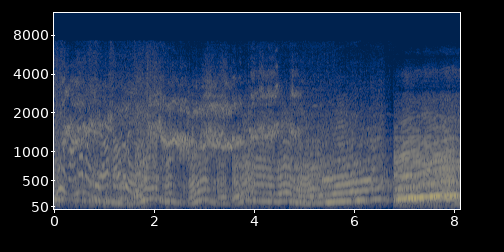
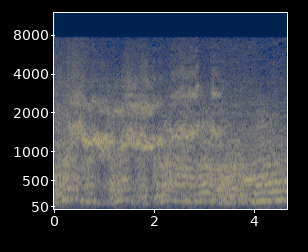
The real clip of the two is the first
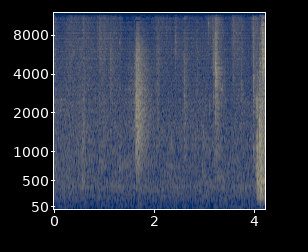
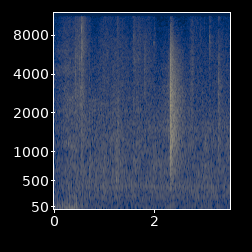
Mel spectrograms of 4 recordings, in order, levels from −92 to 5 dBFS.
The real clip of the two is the second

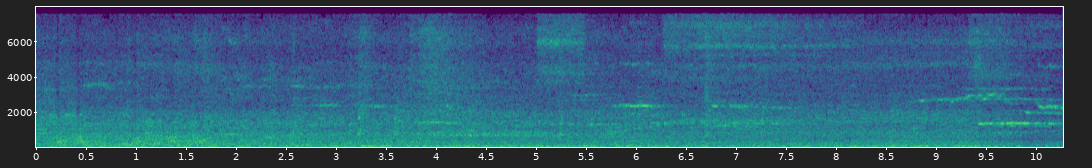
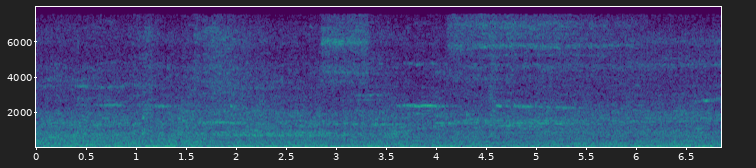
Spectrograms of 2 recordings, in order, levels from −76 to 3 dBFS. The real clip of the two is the second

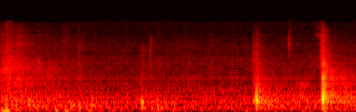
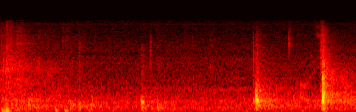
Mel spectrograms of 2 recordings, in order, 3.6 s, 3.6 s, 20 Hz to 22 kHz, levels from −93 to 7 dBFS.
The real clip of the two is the second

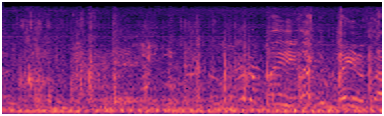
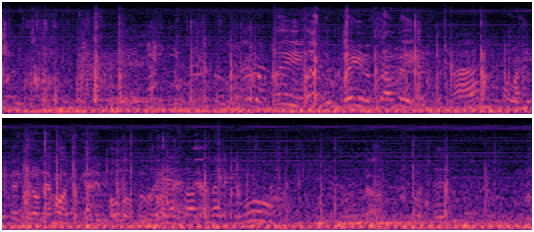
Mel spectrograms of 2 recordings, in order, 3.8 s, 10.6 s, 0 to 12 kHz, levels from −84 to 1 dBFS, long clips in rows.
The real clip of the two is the second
